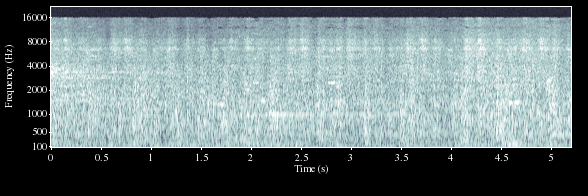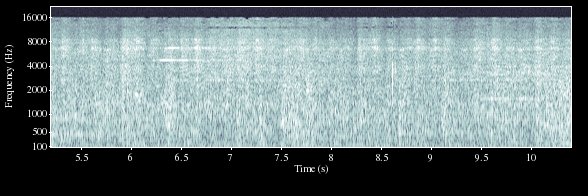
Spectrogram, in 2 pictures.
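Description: A train in the video game Red Dead Redemption rolls steadily along the rails with a dense rumble and faint clatter, continuous and loud, with no talk.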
